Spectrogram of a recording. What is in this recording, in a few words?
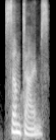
"sometimes", Indian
